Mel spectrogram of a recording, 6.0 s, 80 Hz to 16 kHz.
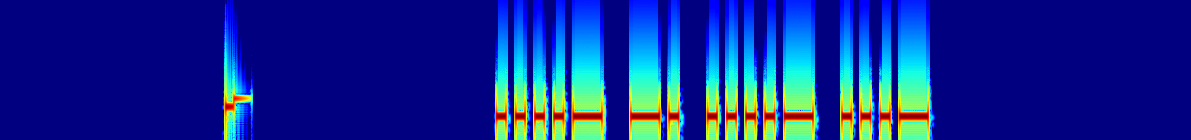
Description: Morse code, heard as a keyed tone, about 25 wpm, 700 Hz. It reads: 4N4V
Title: All Cut Numbers - 4-Digit 25wpm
